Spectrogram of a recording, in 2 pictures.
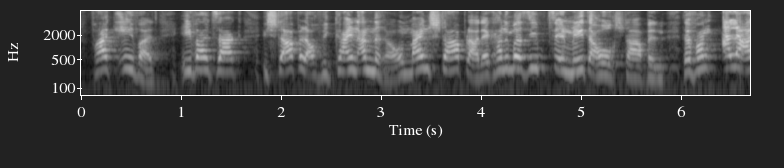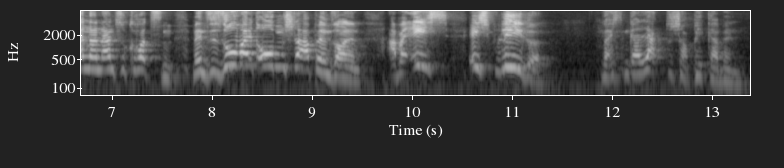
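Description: A man's voice: very high-pitched, sing-song, brisk, fairly bright tone, full character voice. An actor in his twenties playing a defiant, lonely CB radio dreamer in a radio drama, boastful and insistent. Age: 20s.

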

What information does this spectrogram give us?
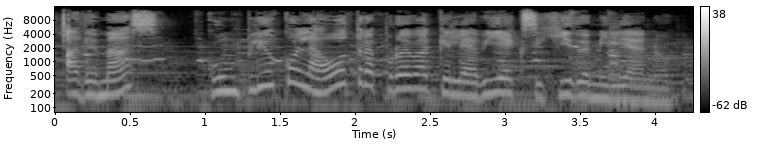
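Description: A woman's voice: mid-range voice, animated, normal speed. A woman reading scripted narration for a historical radio drama. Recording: prominent string music bed.

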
